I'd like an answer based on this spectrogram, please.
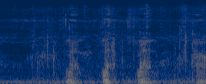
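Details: Local village dogs in Thailand barking loudly at a passing pit bull on a leash; four short, low, gruff barks about a quarter second apart, with faint background noise.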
